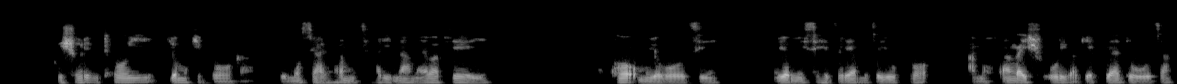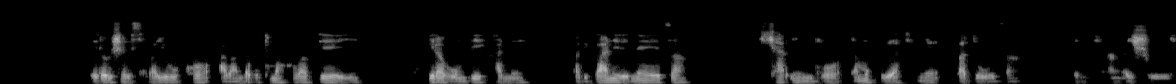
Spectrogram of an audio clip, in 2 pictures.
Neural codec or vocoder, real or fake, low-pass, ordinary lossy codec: none; real; 7.2 kHz; Opus, 16 kbps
